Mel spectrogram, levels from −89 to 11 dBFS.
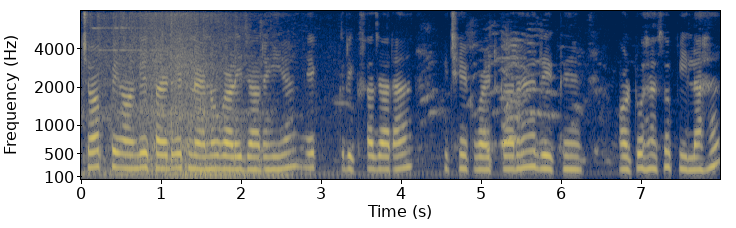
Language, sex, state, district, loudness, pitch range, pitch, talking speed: Hindi, female, Uttar Pradesh, Jalaun, -16 LUFS, 225-255 Hz, 235 Hz, 175 wpm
